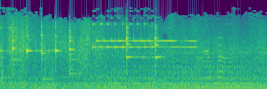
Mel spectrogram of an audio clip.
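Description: Car engine idling, heard as a steady low rumble inside the cabin, with a run of short high electronic tones followed by several longer held high tones in the first three seconds.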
